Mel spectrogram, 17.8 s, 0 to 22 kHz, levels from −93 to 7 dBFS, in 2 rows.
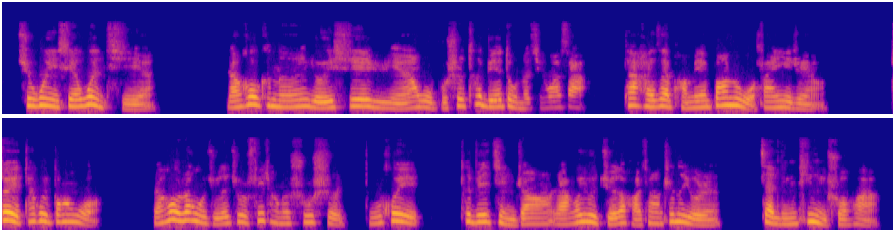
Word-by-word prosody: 去 230 - -1
问 230 +1 +4
一 205 - +2
些 210 +2 0
问 235 -1 +4
题。 135 -4 -6 0.8
然 185 +1 0
后 260 +2 +6
可 235 -1 -5
能 200 +1 0
有 170 -2 +2
一 185 - +1
些 210 +2 +1
语 170 -3 -4
言 150 0 -3
啊， 175 - 0
我 185 -2 -2
不 160 +1 -10
是 215 +6 -3
特 275 +6 -4
别 200 -2 0
懂 200 -5 -3
的 155 0 -11
情 160 +2 -20
况 180 +1 -7
下， 190 -1 -4 0.4
他 235 0 +2
还 205 -3 0
在 210 -1 +3
旁 165 -3 -6
边 190 +2 -1
帮 235 +4 +4
助 235 -2 +5
我 150 - 0
翻 180 +1 -3
译 180 - -1
这 150 -2 -6
样。 135 - -9 0.6
对， 265 -5 +10
他 230 +5 -5
会 245 0 +3
帮 225 +2 0
我， - - -4 0.5
然 185 +1 -3
后 280 0 +7
让 270 0 +4
我 215 -5 +1
觉 165 -1 -7
得 180 +2 -2
就 215 +2 -3
非 255 +7 -4
常 210 -6 -9
的 180 0 -6
舒 210 +3 -5
适， 175 -6 -6 0.2
不 180 +2 -9
会 225 -3 +3 0.4
特 240 - -2
别 225 +1 +2
紧 195 -8 -4
张， 170 +1 -2
然 160 0 -1
后 205 - -2
又 225 -2 +3
觉 165 -2 -2
得 195 +2 +1
好 145 -4 -4
像 180 +3 -6
真 230 +5 -2
的 230 - +2
有 170 -7 +1
人 145 0 -3 0.4
在 200 -4 +4
聆 165 0 -4
听 235 +6 +2
你 190 -9 0
说 150 +2 -5
话。 160 +1 -7
195 Hz, 265 characters per minute, -23 LUFS, 170-225 Hz, 0.8 s, 对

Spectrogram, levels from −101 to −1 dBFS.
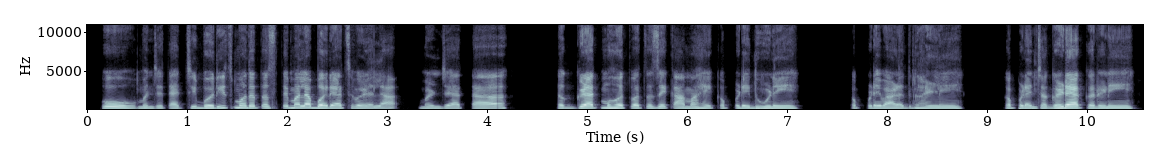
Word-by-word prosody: हो. 185 -6 +3
म्हणजे 165 +1 -4
त्याची 180 +2 -4
बरीच 190 +5 +1
मदत 230 -4 +1
असते 220 +1 -4
मला 235 +1 +4
बऱ्याच 190 +1 +2
वेळेला. 155 -3 -2 0.3
म्हणजे 175 0 -5
आता 175 +3 -1 0.6
सगळ्यात 200 +4 +4
महत्त्वाचं 195 -1 +1
जे 195 0 -1
काम 175 0 -1
आहे 175 -2 0
कपडे 170 -1 -3
धुणे, 165 -1 +1 0.6
कपडे 175 -2 -3
वाळत 160 +1 -1
घालणे, 165 -3 -1 0.5
कपड्यांच्या 170 -2 -2
घड्या 205 +4 +7
करणे 165 -2 0
180 Hz, 135 wpm, -27 LUFS, 170-195 Hz, 0.6 s, घड्या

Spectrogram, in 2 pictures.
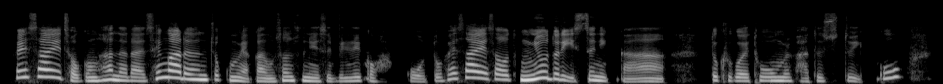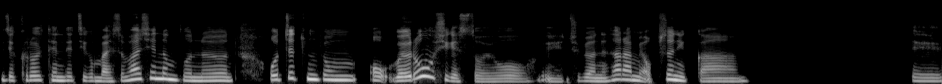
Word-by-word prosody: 회사에 335 0 +3
적응하느라 170 - +1
생활은 270 - +4
쪼끔 205 -6 -3
약간 145 +1 -4
우선순위에서 155 -1 -2
밀릴 155 +4 -5
것 155 - -8
같고 140 -1 -12
또 165 0 -8
회사에서 260 -4 +1
동료들이 225 +2 +5
있으니까 145 -6 -3 0.4
또 185 - -3
그거에 165 -2 -4
도움을 170 0 -1
받을 150 +1 -10
수도 160 +1 -12
있고 270 - -5 0.4
이제 195 -2 -5
그럴 195 +3 -4
텐데 180 -2 -1
지금 165 -3 -8
말씀하시는 225 - +3
분은 170 -2 -1 0.4
어쨌든 230 +2 +3
좀 205 -2 +3
어 185 -1 -2
외로우시겠어요 145 - -1
예 135 -1 -8
주변에 155 -3 -4
사람이 215 -3 +1
없으니까. 145 -11 -1 1.7
네. 155 -2 -7
175 Hz, 290 characters per minute, -22 LUFS, 155-220 Hz, 1.7 s, 동료들이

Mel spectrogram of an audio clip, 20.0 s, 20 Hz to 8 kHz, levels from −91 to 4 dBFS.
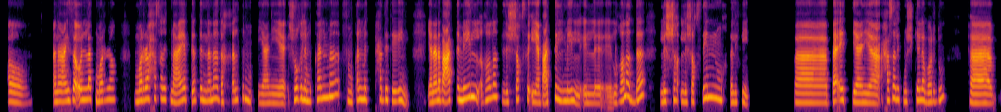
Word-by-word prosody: آه، 200 -3 -3 0.5
أنا 220 +1 +1
عايزة 240 +3 +3
أقول 260 -2 +2
لَك 275 -2 +1
مرّة 255 +4 -3 0.4
مرّة 245 +5 +2
حصلت 280 -2 -4
معايا 220 +3 +3
بجد 245 -3 -6
إن 245 -2 -2
أنا 275 +4 0
دخّلت 255 +4 -5
م 250 -5 -3
يعني 195 -1 -3
شغل 270 -1 0
مكالمة، 300 - -1
في 240 - -10
مكالمة 255 +5 -1
حد 265 -1 -4
تاني، 230 -3 -3 0.4
يعني 205 +3 +5
أنا 245 - +5
بعت 250 +3 +7
mail 290 +5 +3
غلط 320 +6 -2
للشخص 255 +5 -5
يعني 205 -5 +1
بعت 185 +2 +5
الmail - - +1 0.5
ال 195 0 -6 0.4
الغلط 245 - 0
ده 275 - 0 0.3
للش 225 +3 0
لشخصين 245 +8 -2
مختلفين. 210 -7 -5 0.9
فبقت 200 +4 +4
يعني 205 -2 +2
حصلت 255 +4 -3
مشكلة 250 +3 -2
برضو، 225 +8 -5 0.4
فما 195 -2 +5
240 Hz, 125 wpm, -20 LUFS, 205-270 Hz, 0.9 s, بعت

